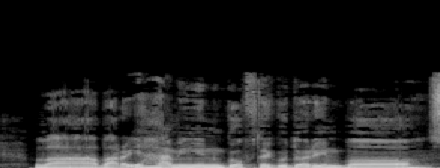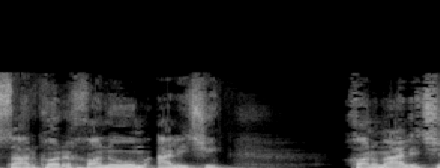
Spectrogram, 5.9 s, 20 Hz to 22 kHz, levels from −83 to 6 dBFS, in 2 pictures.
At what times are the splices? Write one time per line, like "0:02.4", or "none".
none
